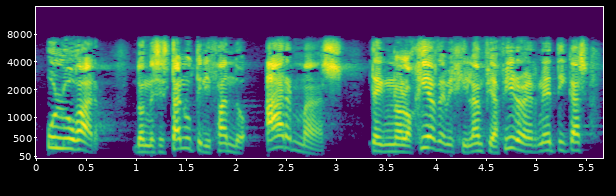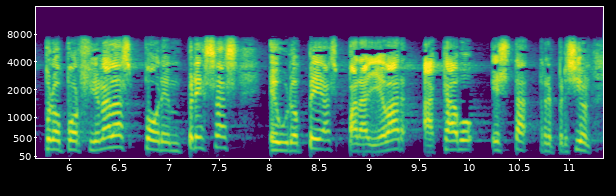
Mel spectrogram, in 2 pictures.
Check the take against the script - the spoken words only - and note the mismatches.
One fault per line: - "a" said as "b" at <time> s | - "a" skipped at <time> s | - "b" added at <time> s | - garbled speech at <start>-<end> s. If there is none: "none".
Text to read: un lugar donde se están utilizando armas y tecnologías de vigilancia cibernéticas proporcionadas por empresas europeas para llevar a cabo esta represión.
- "y" skipped at 3.1 s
